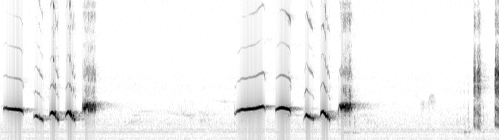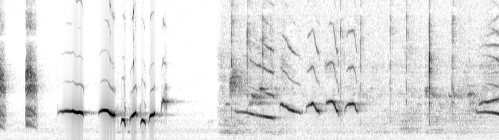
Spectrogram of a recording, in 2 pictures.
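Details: Male and female white-rumped shama, 'kích lửa' style: short, repeated phrases of slurred whistles, each ending in a higher note. A few clicks come midway, then a busier, noisier stretch of overlapping notes.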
